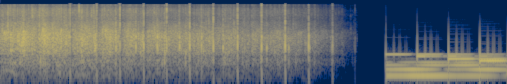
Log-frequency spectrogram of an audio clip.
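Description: An audience at an LSE event claps in steady, loud applause for about four seconds, then it fades out and a short burst of sustained musical tones follows after a brief silence.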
